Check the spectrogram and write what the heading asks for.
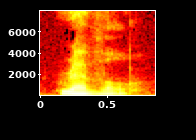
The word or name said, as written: revel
